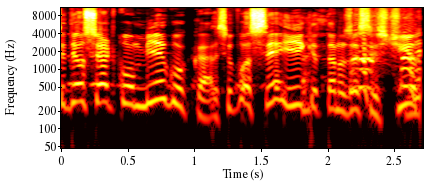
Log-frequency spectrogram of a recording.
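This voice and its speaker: A man speaks in an extremely high pitch. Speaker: oratory instructor. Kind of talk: podcast interview. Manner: firm, open-mouthed delivery.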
